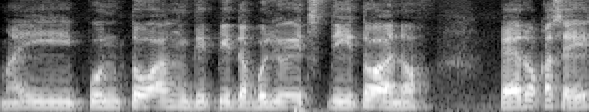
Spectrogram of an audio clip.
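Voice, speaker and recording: This man speaks with a fairly high pitch. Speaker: YouTube political commentator. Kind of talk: online video commentary. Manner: halting, frequent fillers.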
